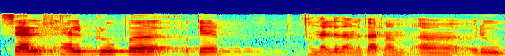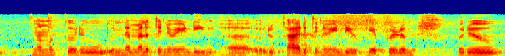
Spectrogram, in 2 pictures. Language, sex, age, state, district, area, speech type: Malayalam, female, 18-30, Kerala, Pathanamthitta, rural, spontaneous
